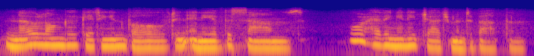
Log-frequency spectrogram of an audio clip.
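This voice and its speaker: A soothing, gentle voice guiding a relaxation and visualisation exercise, deliberate and with long pauses. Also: medium pitch, slight background noise. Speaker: guided relaxation instructor. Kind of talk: guided visualisation narration. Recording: muffled recording with music behind. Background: background music.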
